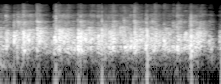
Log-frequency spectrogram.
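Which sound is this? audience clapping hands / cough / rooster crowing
audience clapping hands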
